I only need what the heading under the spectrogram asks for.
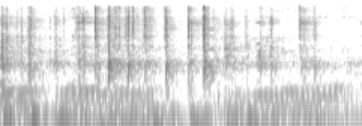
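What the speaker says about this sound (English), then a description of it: "the keyboard is louder than when I'm talking" Someone types on a computer keyboard in quick, uneven clicks close to the microphone, with a quiet hum underneath and no talking.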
